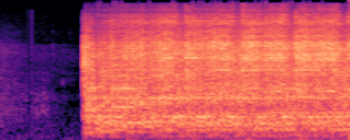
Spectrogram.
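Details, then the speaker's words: Yard Machines riding mower with PowerMore engine, on a jump after a dead-battery fast-click: starter spins the engine with a steady, even whir but it doesn't fire yet; it later runs and dies. "Turns over, she ain't fired up yet."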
